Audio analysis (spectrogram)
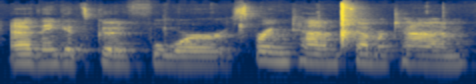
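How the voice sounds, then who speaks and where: A woman with a Texan accent chatting through a casual makeup review, bubbly and easily excited, with rambling asides. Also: lowish voice, normal speed, very noisy. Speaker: beauty vlogger.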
